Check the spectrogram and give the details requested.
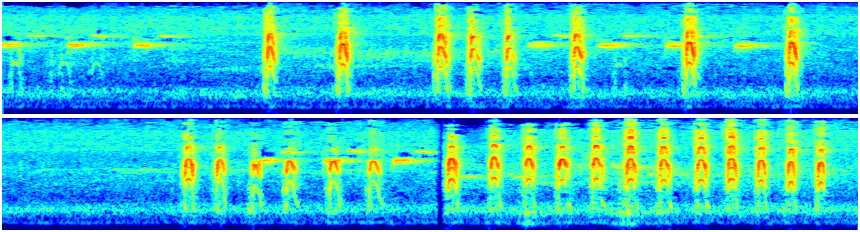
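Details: Woodpeckers feeding at close range; sharp, loud, clicking calls repeated about twice a second in irregular bursts, with faint softer chirps from other birds in the background.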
